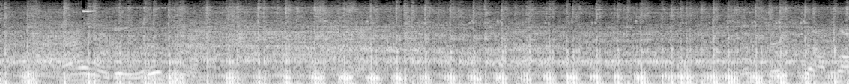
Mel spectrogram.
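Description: A dirt bike engine on a hard enduro trail chugs and revs in lumpy, rhythmic pulses as the rider feathers the clutch, loud and close throughout.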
